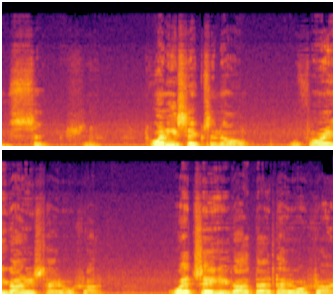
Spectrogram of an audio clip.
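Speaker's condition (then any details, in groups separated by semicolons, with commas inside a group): Cerebral palsy; speech affected by cerebral palsy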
